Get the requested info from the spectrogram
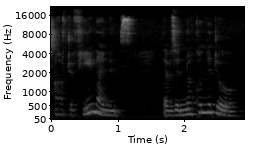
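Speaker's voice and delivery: ordinary delivery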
